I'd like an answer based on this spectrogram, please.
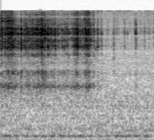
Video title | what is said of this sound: Natural Yeast | you can hear it leaking out from there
